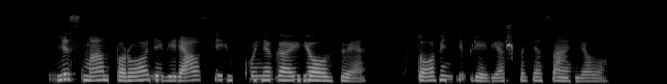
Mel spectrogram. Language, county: Lithuanian, Panevėžys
